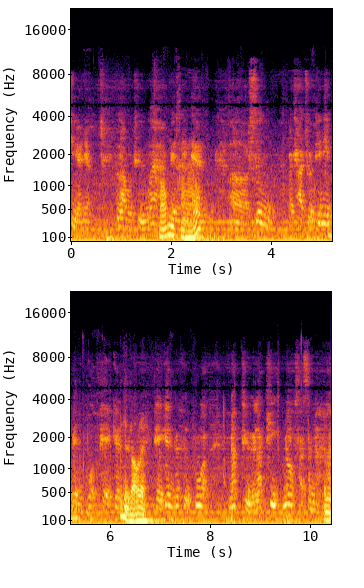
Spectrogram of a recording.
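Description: A cloth rubs softly against a cat's fur.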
